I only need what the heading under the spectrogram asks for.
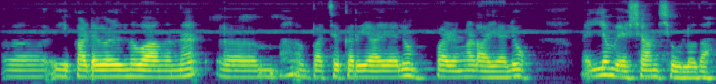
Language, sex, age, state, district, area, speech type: Malayalam, female, 30-45, Kerala, Kannur, rural, spontaneous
